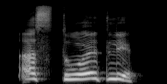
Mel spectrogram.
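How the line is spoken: Skeptical snort. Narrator (Russian): Дарек скептически хмыкнул

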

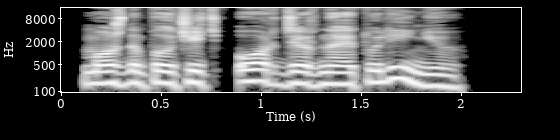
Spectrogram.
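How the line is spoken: Plain. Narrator (Russian): сказал Серано

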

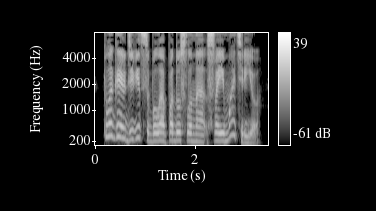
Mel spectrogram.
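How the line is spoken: Snort. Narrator (Russian): хмыкнул Рудольф

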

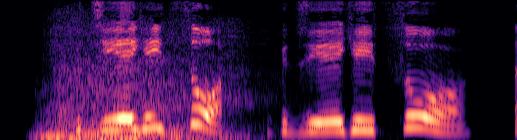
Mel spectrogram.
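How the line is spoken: Growling, dragon. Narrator (Russian): рычал дракон

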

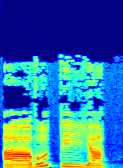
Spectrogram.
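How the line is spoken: Warm, heartfelt babble. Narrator (Russian): пролепетал задушевно опоздавший

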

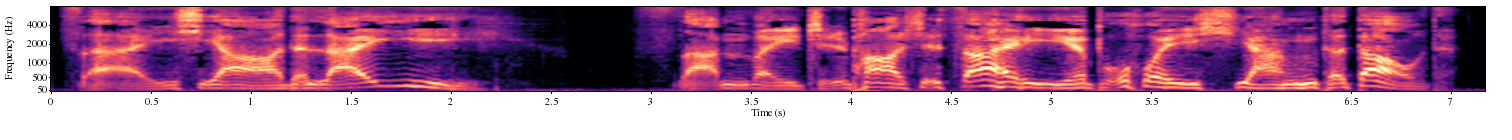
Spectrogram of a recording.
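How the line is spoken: Smiling, amused. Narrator (Chinese): 这位剑法的名家已经笑着说

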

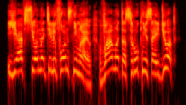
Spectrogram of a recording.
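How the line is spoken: Shouted. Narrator (Russian): прокричала Любава

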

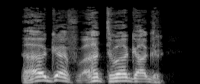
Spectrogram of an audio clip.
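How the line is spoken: Nearby roar. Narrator (Russian): проревело совсем рядом

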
